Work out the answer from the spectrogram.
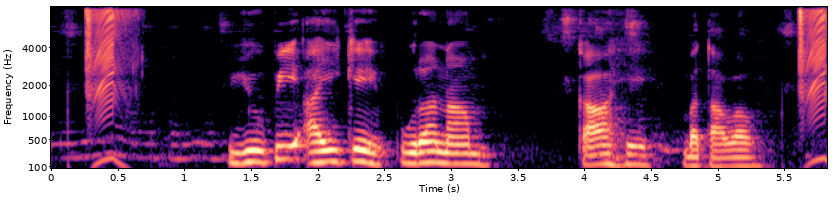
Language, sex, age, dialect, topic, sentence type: Chhattisgarhi, male, 18-24, Western/Budati/Khatahi, banking, question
